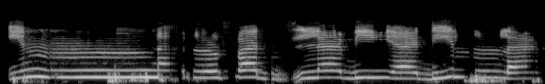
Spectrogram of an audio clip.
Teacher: Kemudian bertemu dengan alif lam jalalah, termasuk alif lam samsiah, al-samsiah akan ditasdidkan ke huruf lam. Tapi cara membacanya alif lam jalalah, sebelum lamnya itu berharokat kasroh, maka dia dibaca dengan tipis ya. Dibaca dengan tarqiq, dibaca tipis.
